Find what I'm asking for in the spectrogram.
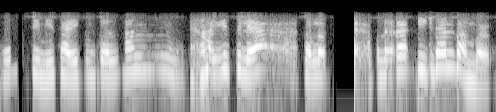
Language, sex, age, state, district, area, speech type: Assamese, female, 18-30, Assam, Majuli, urban, conversation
